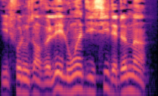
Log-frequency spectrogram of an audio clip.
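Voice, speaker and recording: A man's voice: medium pitch, moderate pace, lightly acted. A man voicing a sensible, worried male heron in a storybook tale, speaking earnestly and in warning. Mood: urgent. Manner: earnest, cautioning.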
